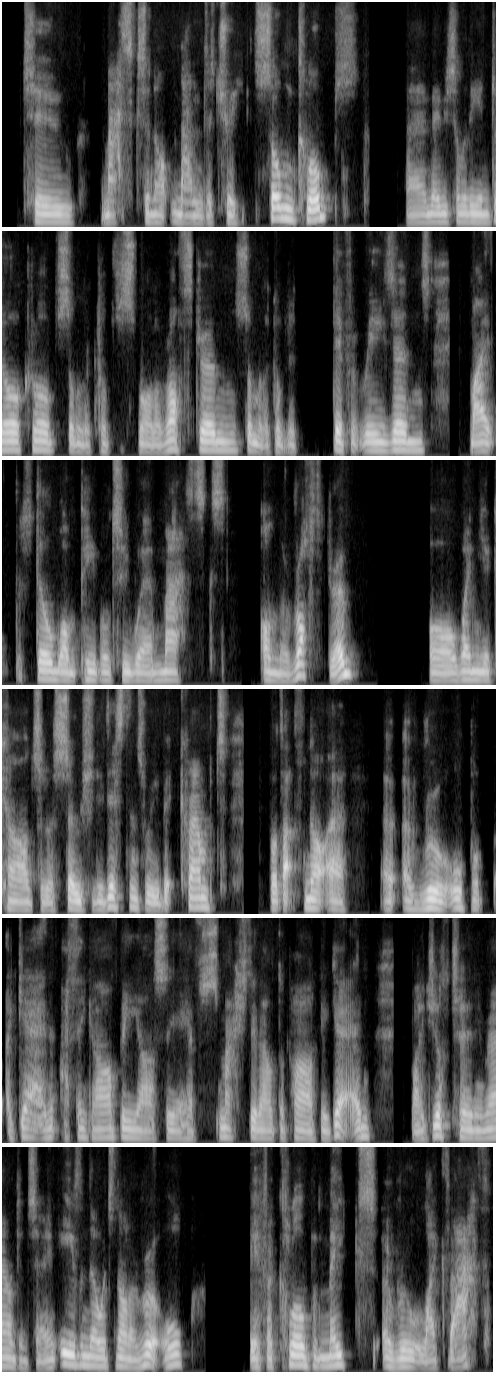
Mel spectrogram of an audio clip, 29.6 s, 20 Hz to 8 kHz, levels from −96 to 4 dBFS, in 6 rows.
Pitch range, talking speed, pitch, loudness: 95-115 Hz, 185 wpm, 105 Hz, -20 LUFS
